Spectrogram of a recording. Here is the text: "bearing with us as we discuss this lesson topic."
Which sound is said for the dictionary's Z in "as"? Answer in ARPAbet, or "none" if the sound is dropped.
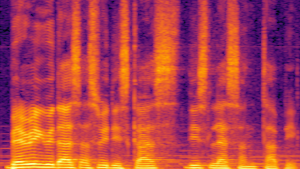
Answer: S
